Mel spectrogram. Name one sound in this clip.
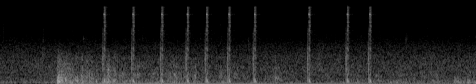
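Short, sharp menu ticks sound in quick succession.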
